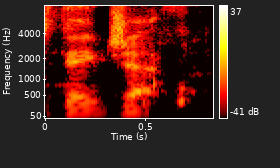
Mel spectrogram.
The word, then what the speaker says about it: Dave Jeff: Hey, my name is Dave Jeff.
